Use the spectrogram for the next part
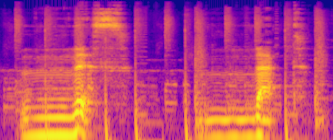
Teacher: This TH sound is voiced and can be made by sticking your tongue between your teeth.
